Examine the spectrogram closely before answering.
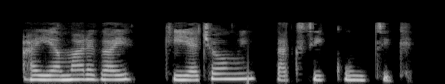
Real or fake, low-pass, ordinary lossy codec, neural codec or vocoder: real; 7.2 kHz; MP3, 32 kbps; none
